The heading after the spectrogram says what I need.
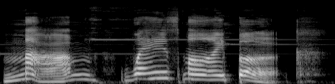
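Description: A man putting on a small boy's high, shouty voice, a careless little kid calling for his mother from across the house. the pitch jumps well above the performer's own, and it sounds slightly distant. it's a bedtime storybook voice. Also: big pitch swings, very slow, exaggerated voice. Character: little boy Tommy, frantic about lost toys.

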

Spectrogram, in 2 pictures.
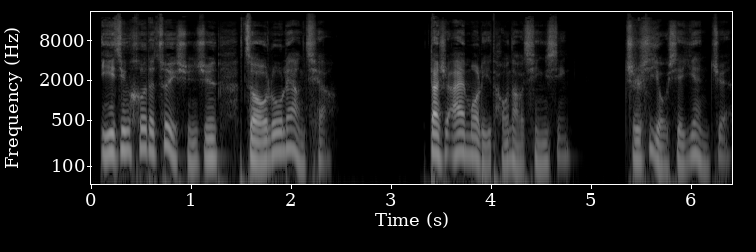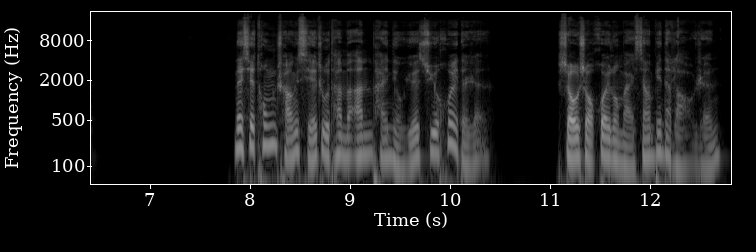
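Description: A man narrates a novel in an animated reading, his pitch rising and falling widely. His voice sits at a middle pitch and sounds dry and close, with no room around it. He lifts his voice when he speaks the characters' lines. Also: no echo. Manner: lively, voices the quoted characters with raised pitch.

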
